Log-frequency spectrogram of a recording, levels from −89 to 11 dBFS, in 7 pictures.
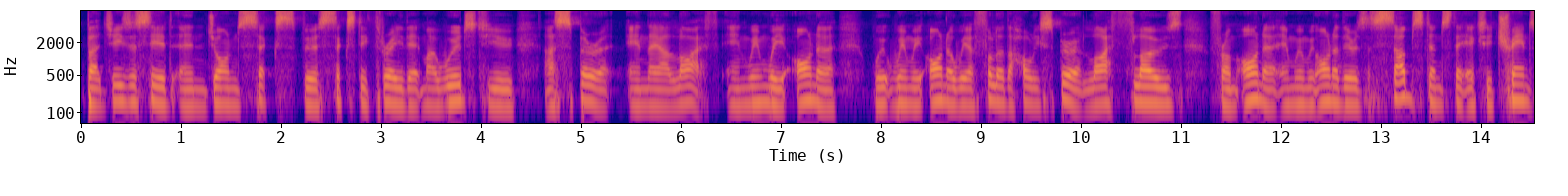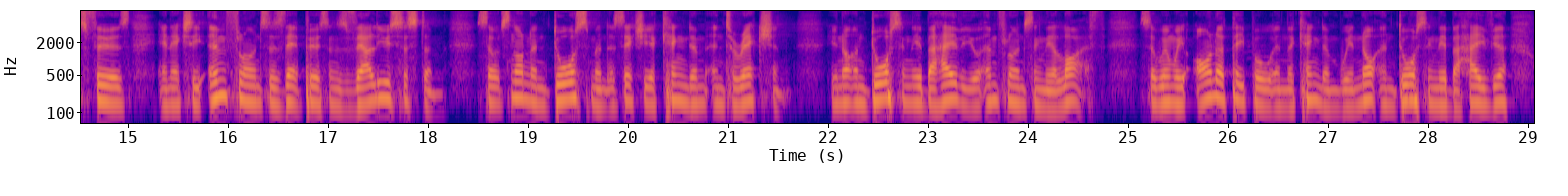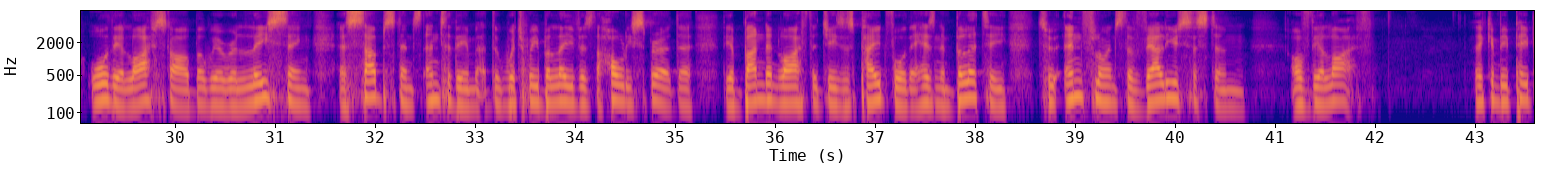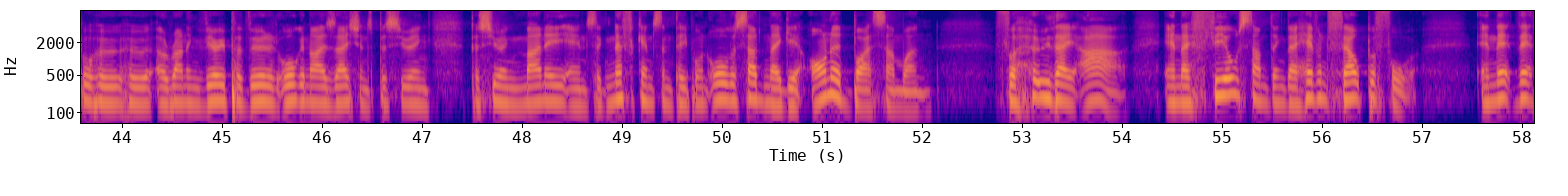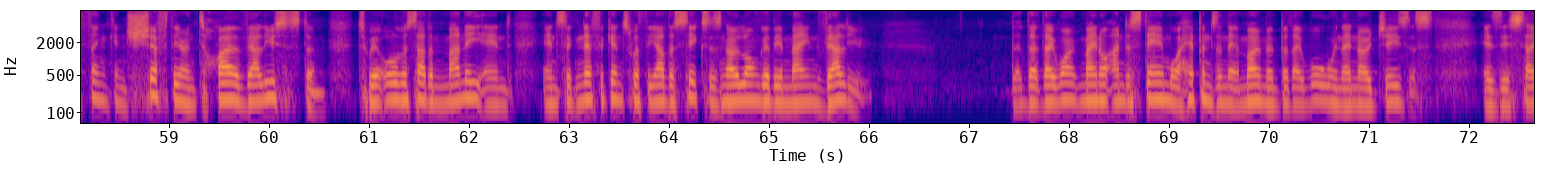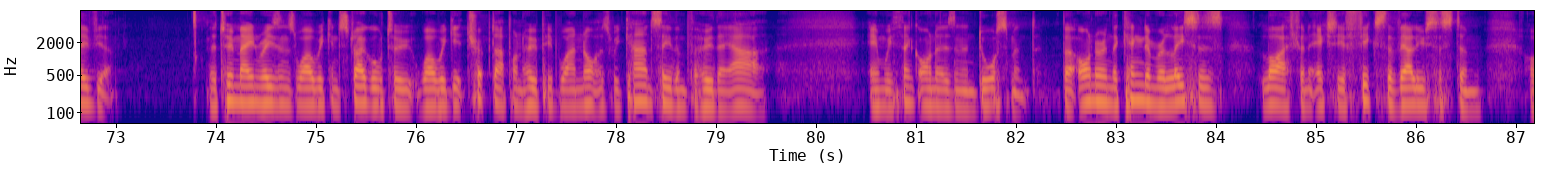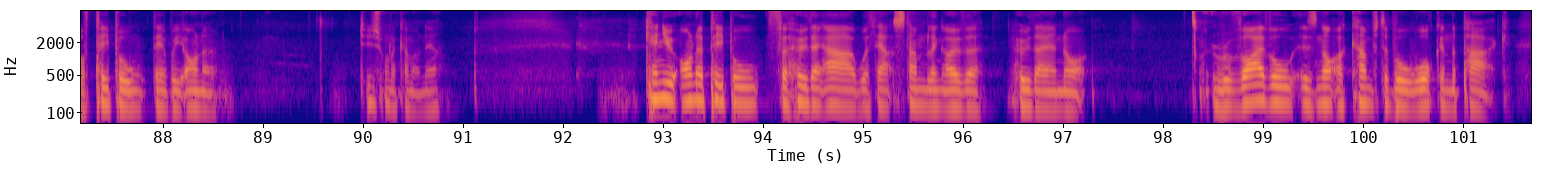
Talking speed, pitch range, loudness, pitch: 175 wpm, 140-170 Hz, -23 LUFS, 155 Hz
